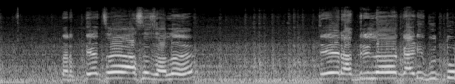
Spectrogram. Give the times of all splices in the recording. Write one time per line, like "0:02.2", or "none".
none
